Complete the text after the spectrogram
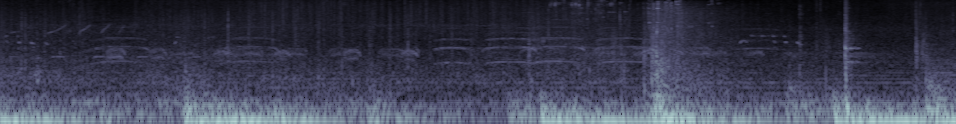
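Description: Birds call overhead in short, repeated cries.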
